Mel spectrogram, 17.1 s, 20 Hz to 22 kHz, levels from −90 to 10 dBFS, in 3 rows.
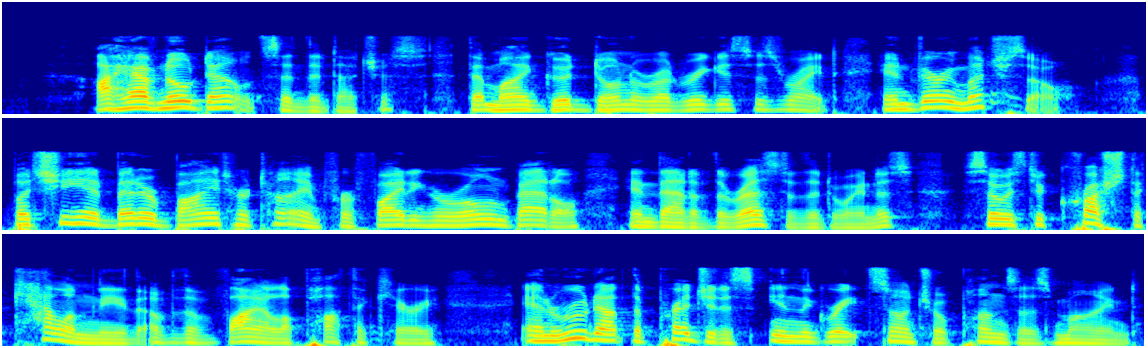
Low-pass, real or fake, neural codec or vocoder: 7.2 kHz; real; none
